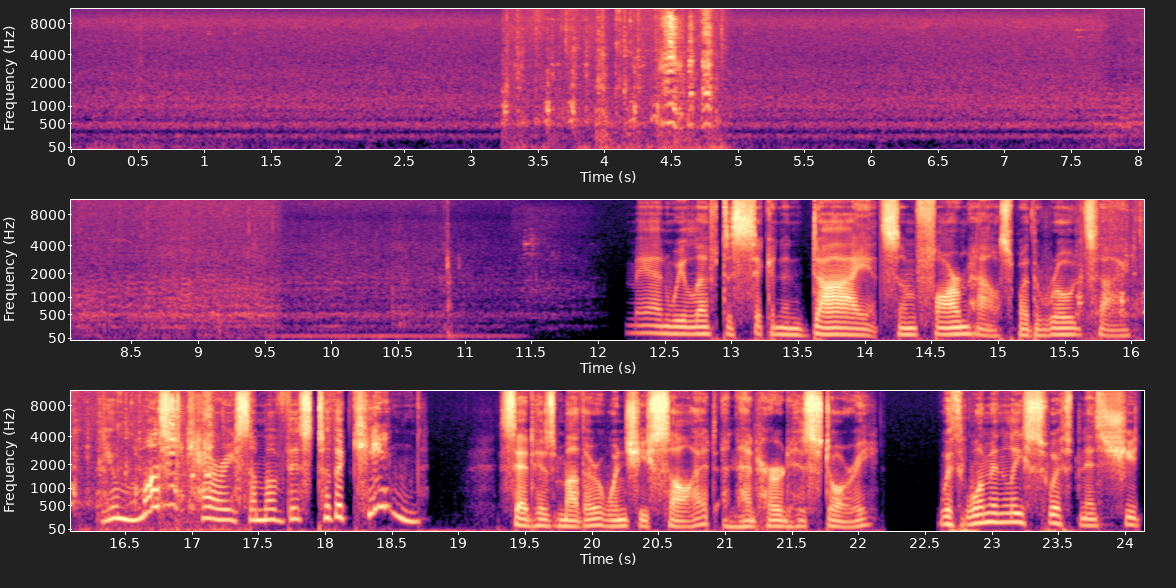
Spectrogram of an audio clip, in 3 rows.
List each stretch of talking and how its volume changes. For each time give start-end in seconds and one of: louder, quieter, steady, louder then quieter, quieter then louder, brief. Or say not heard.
12.2-24.0 steady.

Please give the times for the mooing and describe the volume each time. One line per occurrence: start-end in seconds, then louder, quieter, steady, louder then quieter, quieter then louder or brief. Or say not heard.
not heard.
